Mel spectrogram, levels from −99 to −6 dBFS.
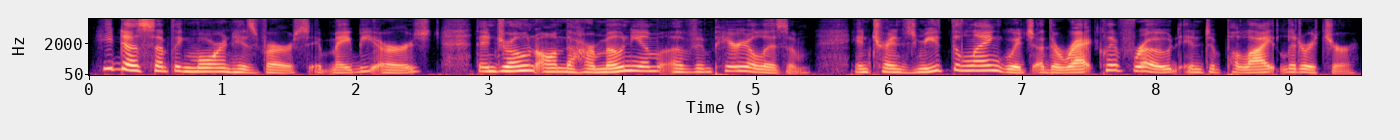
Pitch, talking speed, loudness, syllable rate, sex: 190 Hz, 180 wpm, -19 LUFS, 5.7 syllables/s, female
